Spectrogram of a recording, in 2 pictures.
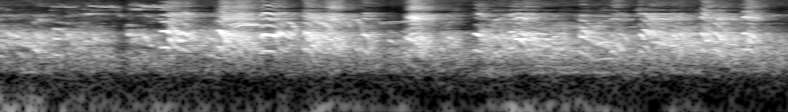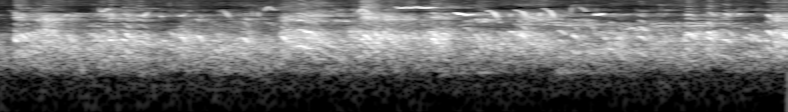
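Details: Crows in nature, a dense flock chorus of harsh, overlapping squawks and caws running without pause, with some low rumble in the first half.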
